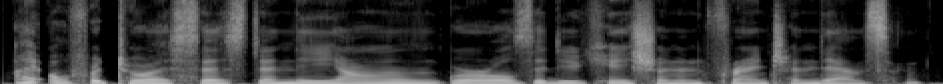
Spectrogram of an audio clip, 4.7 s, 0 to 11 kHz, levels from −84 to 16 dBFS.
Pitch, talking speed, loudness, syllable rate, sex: 190 Hz, 165 wpm, -17 LUFS, 4.5 syllables/s, female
